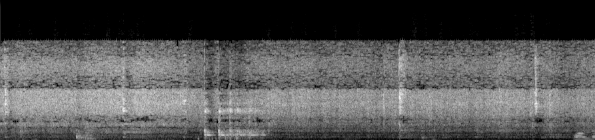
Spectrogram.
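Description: Spices with chilli powder sautéing in a pan for a Bengali rohu fish curry, a continuous loud sizzle with occasional scraping stirs and light clinks of the utensil against the pan.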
